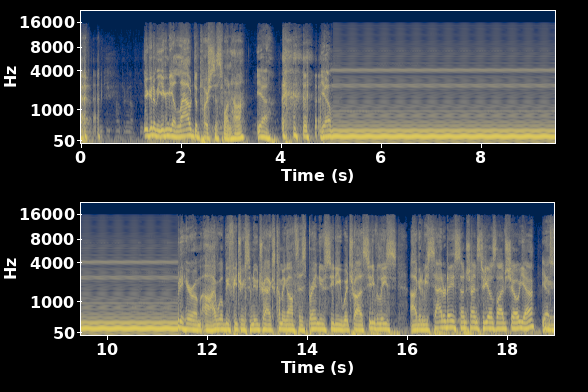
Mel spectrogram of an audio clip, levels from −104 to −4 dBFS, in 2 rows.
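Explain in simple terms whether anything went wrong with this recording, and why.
The computer stalled from 5.05 to 11.43 s, a system hang loop. The sound hardware kept replaying the same tiny 21.33 ms slice, which fits a 1024-sample buffer, hundreds of times over. That produces a steady buzz at about 47 repeats per second.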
